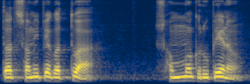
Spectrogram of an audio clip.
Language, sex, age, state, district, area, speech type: Sanskrit, male, 18-30, West Bengal, Paschim Medinipur, rural, spontaneous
